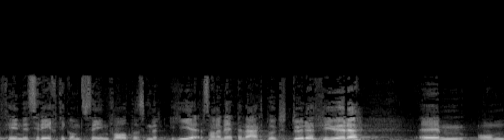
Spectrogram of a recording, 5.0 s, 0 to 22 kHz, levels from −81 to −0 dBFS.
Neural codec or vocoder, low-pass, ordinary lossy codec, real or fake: none; none; none; real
